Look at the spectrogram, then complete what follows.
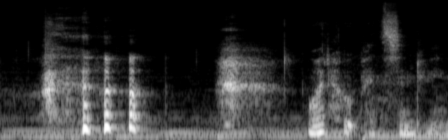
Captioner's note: woman laughs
